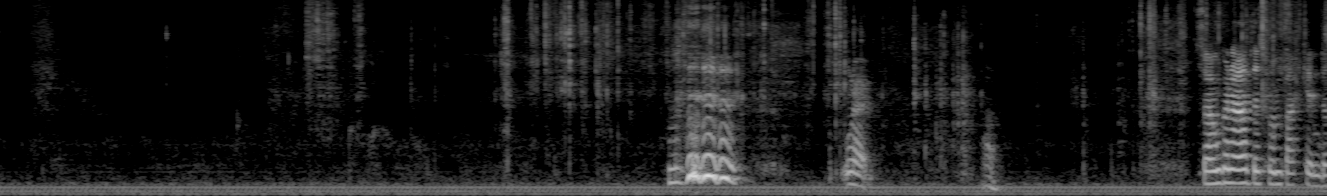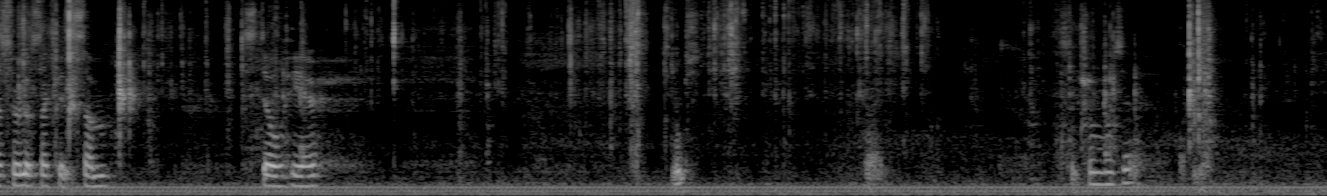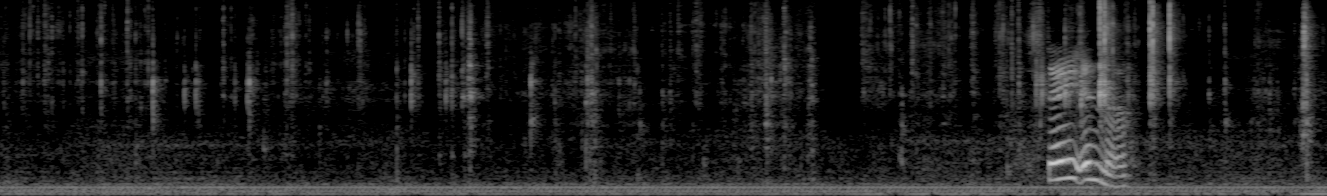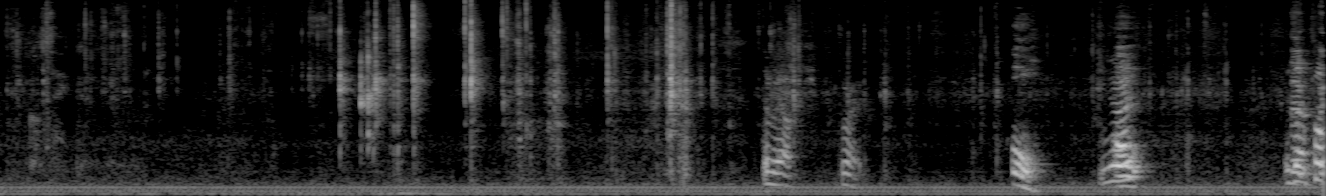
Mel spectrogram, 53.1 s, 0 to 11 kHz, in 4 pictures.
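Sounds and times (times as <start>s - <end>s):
low steady hum: 0.0s - 53.0s
packaging crinkling: 2.7s - 53.0s.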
